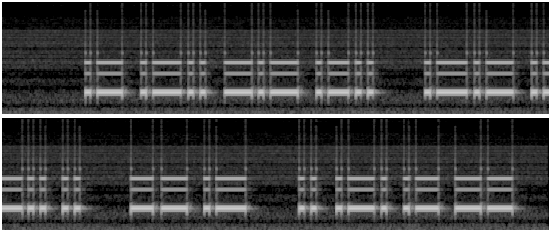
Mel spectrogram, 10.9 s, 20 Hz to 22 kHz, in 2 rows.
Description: Morse code (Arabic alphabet), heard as a keyed tone, hand-sent with a bug key, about 20 wpm, 810 Hz. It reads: الكل علي ما يرام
